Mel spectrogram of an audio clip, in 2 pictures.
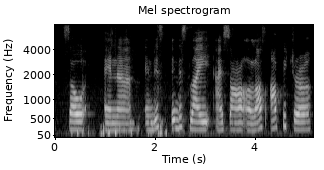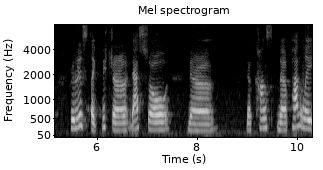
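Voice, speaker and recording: A woman with a Vietnamese accent at a very slow pace. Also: quiet background. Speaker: IELTS test taker. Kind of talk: interview answer. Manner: hesitant, many fillers.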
